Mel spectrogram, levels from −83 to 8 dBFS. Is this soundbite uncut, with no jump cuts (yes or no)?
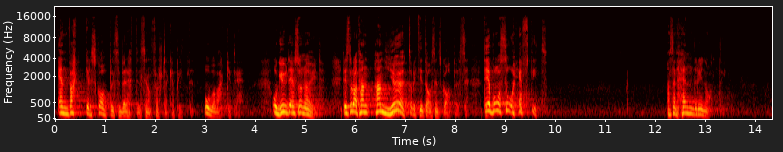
yes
